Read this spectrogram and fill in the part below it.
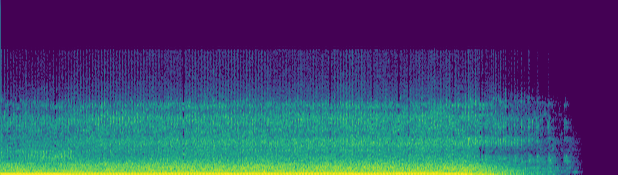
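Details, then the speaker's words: Lawn mower engine, normal steady running with no hunting or misses and a clean wind-down at shutoff; tested after fixing a linkage that had been reassembled incorrectly. "terdengar cukup bagus. Jadi kita sudah selesai dengan itu."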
